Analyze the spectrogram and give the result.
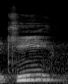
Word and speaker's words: Qi: For the longest time, I would say Qi because it's, I think it's literally Q. Is it QI? – It's QI, yeah.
